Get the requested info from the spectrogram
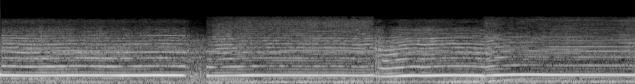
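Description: Two-stroke triple snowmobile engine held at high revs, a steady high-pitched wail. It dips briefly about two seconds in, again near four seconds, and once more near five seconds.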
